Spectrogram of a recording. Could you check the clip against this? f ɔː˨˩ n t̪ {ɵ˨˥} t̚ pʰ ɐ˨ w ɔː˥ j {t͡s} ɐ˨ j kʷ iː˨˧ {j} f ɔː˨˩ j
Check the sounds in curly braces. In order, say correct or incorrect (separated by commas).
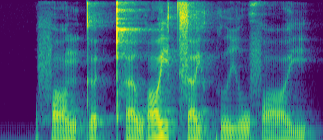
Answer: incorrect, correct, incorrect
